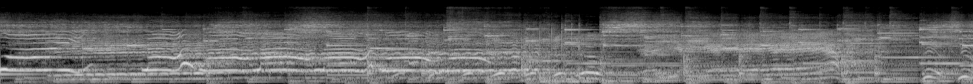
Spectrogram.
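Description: Javanese gamelan music accompanying a jathilan dance. A sinden sings a long, wavering held line over the ensemble for the first six seconds or so, and short drum strokes bend in pitch near the middle and again near the end.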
